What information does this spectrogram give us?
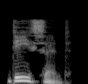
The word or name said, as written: decent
